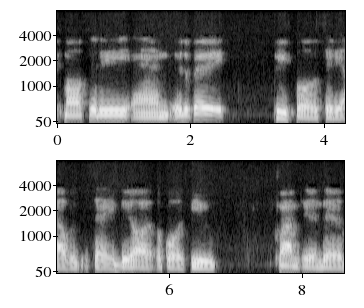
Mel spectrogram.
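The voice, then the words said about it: Distinct accent blending several accents. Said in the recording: “you have a very distinct accent there ... an amalgamation of multiple accents”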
